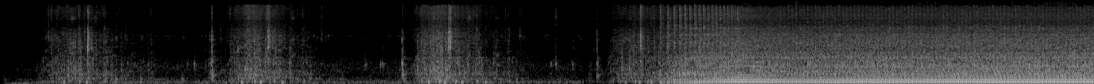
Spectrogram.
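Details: Lawn mower unused for a while that wouldn't start, mainly due to bad fuel: after a few pull attempts it catches and settles into a steady, even drone; running normally.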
